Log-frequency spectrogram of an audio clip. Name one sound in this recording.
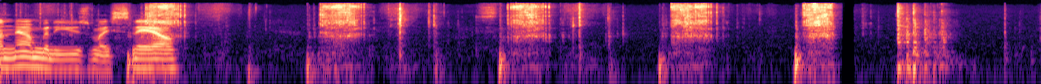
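Paper rustles and slides against a hard surface.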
